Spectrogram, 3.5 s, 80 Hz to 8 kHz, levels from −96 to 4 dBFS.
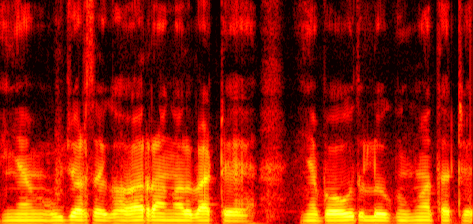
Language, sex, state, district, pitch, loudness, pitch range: Bhojpuri, male, Bihar, Muzaffarpur, 115 Hz, -18 LUFS, 110-115 Hz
